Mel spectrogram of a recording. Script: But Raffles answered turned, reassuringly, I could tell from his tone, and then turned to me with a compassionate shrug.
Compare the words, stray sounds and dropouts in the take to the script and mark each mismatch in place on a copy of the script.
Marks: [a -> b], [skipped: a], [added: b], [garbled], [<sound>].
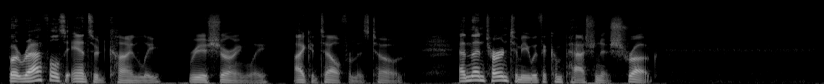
But Raffles answered [turned, -> kindly] reassuringly, I could tell from his tone, and then turned to me with a compassionate shrug.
